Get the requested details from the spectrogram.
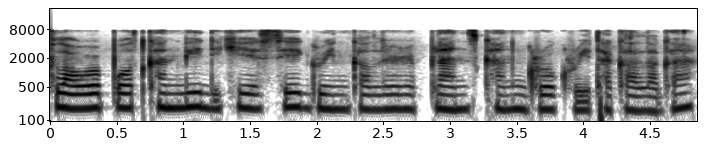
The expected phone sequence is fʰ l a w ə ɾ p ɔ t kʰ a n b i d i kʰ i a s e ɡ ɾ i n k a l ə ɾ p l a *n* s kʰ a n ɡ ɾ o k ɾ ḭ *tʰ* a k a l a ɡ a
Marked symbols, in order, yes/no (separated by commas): yes, yes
